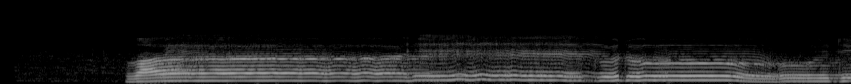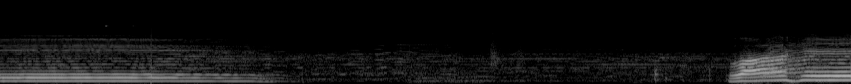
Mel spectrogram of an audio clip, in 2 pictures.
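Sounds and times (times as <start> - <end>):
man singing devotional chant: 1.3 - 13.6, 15.7 - 17.0.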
